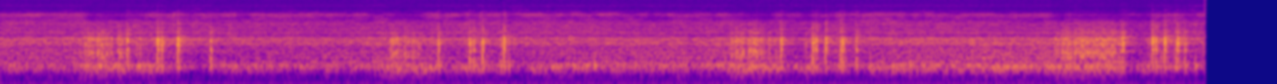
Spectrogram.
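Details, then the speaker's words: Lung crackles: bursts of brief popping clicks on each breath, likened to fireworks or hair rubbed near the ear. "Agora vamos falar de estertores crepitantes. Eles lembram o som de fogos de artifício ou de cabelo sendo esfregado perto do ouvido."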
